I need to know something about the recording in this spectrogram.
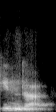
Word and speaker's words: Kinder: 12-year-old young girl called Billy Kinder pronounced like Kinder in kindergarten also who died in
